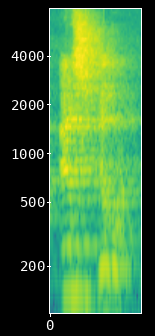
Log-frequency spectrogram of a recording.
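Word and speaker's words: أشهد: Nah ashadu itu pakai shin Pak, shin itu yang titiknya 3.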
